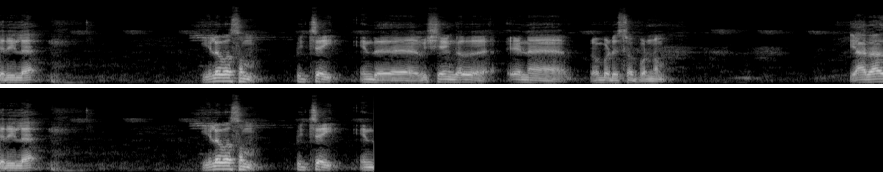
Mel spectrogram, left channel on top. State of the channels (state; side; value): drops out; right; at 3.8 s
